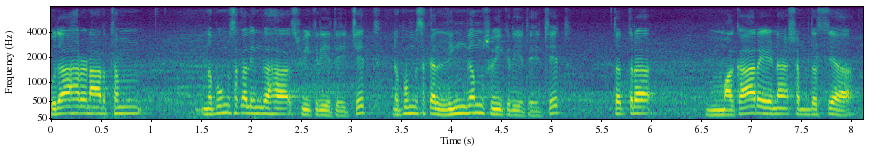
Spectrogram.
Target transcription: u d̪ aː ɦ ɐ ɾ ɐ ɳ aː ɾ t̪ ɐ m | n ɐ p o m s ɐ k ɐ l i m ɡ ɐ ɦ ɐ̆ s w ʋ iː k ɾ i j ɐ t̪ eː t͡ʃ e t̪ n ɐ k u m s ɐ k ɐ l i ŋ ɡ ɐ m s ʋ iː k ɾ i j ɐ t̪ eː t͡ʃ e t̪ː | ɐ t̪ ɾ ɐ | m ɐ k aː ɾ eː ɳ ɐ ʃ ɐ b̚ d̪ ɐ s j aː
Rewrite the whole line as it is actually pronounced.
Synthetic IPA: u d̪ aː ɦ ɐ ɾ ɐ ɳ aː ɾ t̪ʰ ɐ m | n ɐ p u m s ɐ k ɐ l i ŋ ɡ ɐ ɦ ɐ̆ s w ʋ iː k ɾ i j ɐ t̪ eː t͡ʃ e t̪ n ɐ p u m s ɐ k ɐ l i ŋ ɡ ɐ m s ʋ iː k ɾ i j ɐ t̪ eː t͡ʃ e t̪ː | ɐ t̪ ɾ ɐ | m ɐ k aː ɾ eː ɳ ɐ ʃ ɐ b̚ d̪ ɐ s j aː

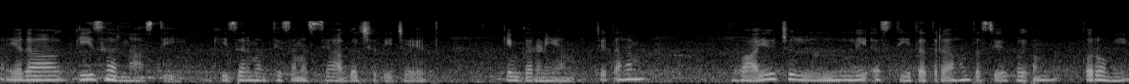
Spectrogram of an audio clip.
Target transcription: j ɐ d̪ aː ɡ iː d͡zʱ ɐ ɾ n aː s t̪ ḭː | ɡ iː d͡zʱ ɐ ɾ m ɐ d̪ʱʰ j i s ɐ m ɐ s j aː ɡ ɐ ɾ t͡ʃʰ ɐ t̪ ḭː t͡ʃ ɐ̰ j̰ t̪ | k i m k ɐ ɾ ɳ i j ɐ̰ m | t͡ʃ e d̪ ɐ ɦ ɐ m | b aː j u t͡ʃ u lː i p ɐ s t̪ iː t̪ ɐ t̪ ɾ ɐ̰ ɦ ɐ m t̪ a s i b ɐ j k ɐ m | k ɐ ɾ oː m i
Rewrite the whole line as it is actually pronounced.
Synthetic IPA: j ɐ d̪ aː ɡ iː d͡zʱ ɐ ɾ n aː s t̪ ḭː | ɡ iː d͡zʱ ɐ ɾ m ɐ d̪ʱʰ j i s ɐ m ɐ s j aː ɡ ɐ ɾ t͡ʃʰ ɐ t̪ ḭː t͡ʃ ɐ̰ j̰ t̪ | k i m k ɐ ɾ ɳ i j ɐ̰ m | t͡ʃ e t̪ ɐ ɦ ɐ m | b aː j u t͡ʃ u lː i ʔ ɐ s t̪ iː t̪ ɐ t̪ ɾ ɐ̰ ɦ ɐ m t̪ ɐ s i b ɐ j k ɐ m | k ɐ ɾ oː m i

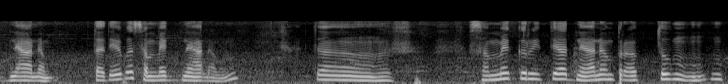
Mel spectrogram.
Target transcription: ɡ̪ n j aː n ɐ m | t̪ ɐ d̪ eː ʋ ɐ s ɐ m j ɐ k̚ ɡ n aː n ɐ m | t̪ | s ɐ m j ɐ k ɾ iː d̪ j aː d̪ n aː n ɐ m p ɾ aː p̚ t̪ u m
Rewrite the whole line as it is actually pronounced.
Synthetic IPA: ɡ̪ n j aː n ɐ m | t̪ ɐ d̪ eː ʋ ɐ s ɐ m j ɐ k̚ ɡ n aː n ɐ m | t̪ | s ɐ m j ɐ k ɾ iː t̪ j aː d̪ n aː n ɐ m p ɾ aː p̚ t̪ u m

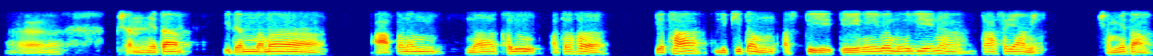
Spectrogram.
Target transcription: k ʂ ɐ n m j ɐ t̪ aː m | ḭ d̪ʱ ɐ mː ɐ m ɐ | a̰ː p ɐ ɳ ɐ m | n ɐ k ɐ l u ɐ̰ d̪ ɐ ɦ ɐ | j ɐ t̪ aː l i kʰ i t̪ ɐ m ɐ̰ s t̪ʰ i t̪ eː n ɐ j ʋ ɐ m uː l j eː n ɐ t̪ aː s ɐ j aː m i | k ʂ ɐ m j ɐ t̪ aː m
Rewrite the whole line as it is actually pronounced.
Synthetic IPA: k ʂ ɐ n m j ɐ t̪ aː m | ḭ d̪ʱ ɐ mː ɐ m ɐ | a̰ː p ɐ ɳ ɐ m | n ɐ kʰ ɐ l u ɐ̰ t̪ ɐ ɦ ɐ | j ɐ t̪ʰ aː l i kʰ i t̪ ɐ m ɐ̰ s t̪ i t̪ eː n ɐ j ʋ ɐ m uː l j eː n ɐ t̪ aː s ɐ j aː m i | k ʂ ɐ m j ɐ t̪ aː m

